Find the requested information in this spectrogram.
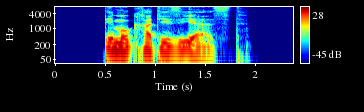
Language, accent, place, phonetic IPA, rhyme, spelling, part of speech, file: German, Germany, Berlin, [demokʁatiˈziːɐ̯st], -iːɐ̯st, demokratisierst, verb, De-demokratisierst.ogg
- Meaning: second-person singular present of demokratisieren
